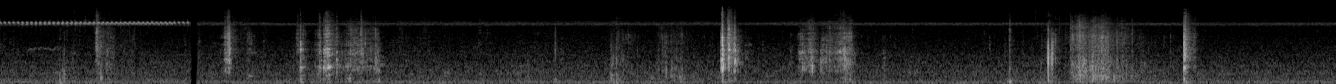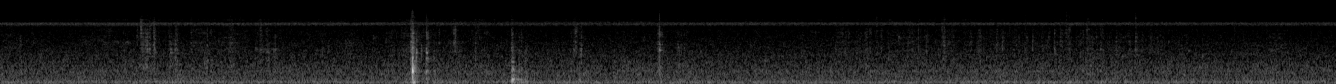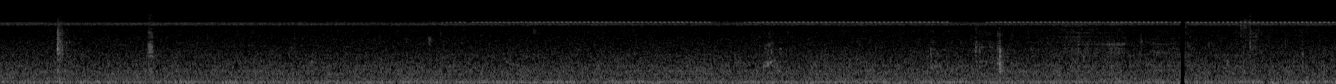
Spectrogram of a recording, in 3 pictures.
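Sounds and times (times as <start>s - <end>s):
high-pitched insect drone: 0.0s - 1.9s
hoe scraping soil: 2.2s - 4.2s, 6.1s - 8.8s, 10.5s - 11.9s.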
